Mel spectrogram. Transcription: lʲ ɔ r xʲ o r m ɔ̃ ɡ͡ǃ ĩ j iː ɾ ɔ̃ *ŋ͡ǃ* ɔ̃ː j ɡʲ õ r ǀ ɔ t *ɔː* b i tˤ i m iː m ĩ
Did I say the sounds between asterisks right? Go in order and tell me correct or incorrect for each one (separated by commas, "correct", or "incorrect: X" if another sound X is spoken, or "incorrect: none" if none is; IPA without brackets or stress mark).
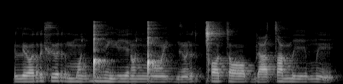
correct, correct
